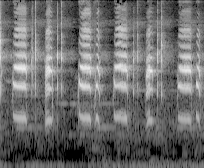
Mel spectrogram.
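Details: Long-tailed shrike lure song to provoke other shrikes: nasal, strongly harmonic grating notes, each followed by a quick clipped tail, given in pairs about every half second.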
